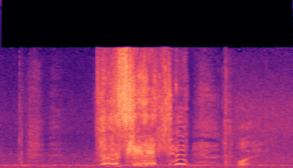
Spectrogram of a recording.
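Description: A young man shouts.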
